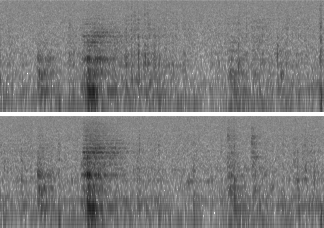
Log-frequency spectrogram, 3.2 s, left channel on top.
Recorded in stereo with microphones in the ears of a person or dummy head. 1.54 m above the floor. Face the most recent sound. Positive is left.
turn(degrees=-50)  # may be behind; listen again after turning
